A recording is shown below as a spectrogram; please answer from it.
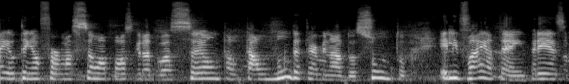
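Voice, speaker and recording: A woman's voice: on the high side, bright, forceful tone, slight background noise, poor audio. A woman from Brazil hosting a podcast, chatty and framing questions for her guest in casual talk. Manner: chatty, leading questions with many tag questions. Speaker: podcast host.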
